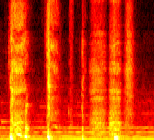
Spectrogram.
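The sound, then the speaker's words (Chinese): A man coughs, choked by a heavy smell of blood, in a few harsh, ragged bursts, with short pauses and a fainter catch between them. “浓重的血腥味让他止不住开始咳嗽起来。”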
